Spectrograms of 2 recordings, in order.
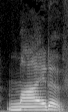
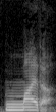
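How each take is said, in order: First: It ends with a clear v sound. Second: It ends in a weak schwa with no v. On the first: "then we hear that v sound" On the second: "The ending is just a schwa"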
